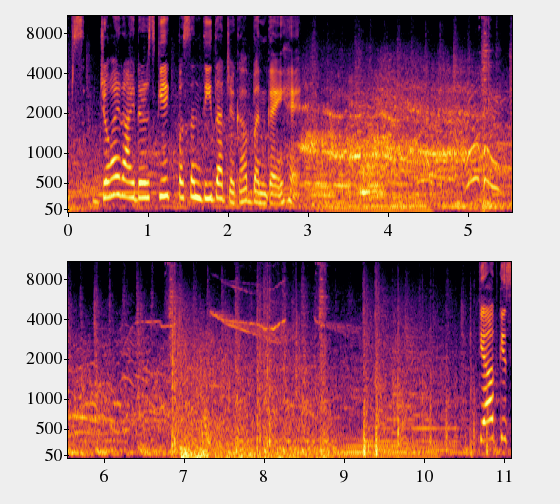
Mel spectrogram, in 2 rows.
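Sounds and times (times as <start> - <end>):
engines rumbling: 0.0 - 6.2
car tyres squealing: 2.6 - 5.4.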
